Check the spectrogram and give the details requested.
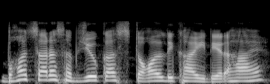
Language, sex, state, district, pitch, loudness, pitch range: Hindi, male, Jharkhand, Ranchi, 165 Hz, -14 LUFS, 155-185 Hz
